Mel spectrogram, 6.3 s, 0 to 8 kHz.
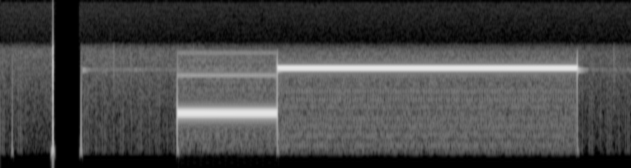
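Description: Emergency pager alert tones for a third page to South Creek EMS, South Creek Township, Route 14, for a 70-year-old female with a respiratory problem: a few short clicks, then a steady mid-pitched tone for about a second, then a higher sustained tone for around three seconds, loud with no talking.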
